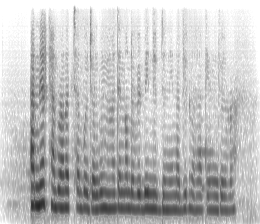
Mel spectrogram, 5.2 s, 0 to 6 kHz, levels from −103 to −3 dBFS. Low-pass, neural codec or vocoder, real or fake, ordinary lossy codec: 5.4 kHz; codec, 16 kHz, 0.5 kbps, X-Codec, HuBERT features, trained on balanced general audio; fake; none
